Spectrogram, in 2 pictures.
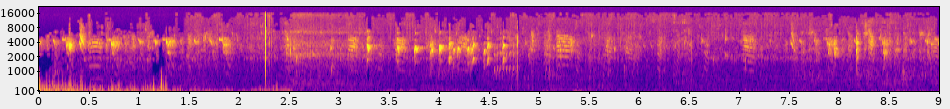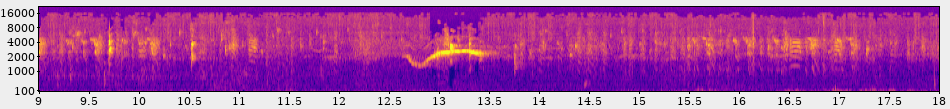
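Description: Small aviary birds chirping and twittering with many quick, high chirps, and one louder rising whistled call about 13 seconds in. A low rumble fills the first second or so.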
